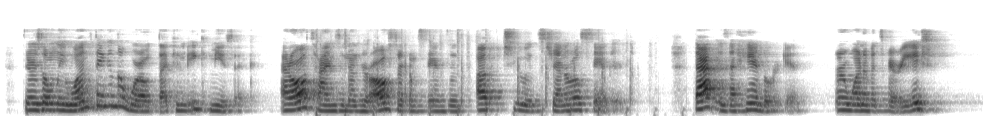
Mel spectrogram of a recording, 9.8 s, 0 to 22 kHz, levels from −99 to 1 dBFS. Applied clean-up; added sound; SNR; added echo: neural mask model DeepFilterNet 3.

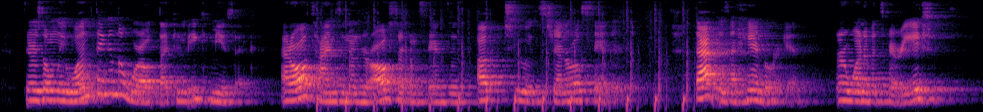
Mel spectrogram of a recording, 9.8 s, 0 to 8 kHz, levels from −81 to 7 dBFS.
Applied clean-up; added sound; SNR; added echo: none; Tools; 14 dB; reverberation time 0.9 s.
